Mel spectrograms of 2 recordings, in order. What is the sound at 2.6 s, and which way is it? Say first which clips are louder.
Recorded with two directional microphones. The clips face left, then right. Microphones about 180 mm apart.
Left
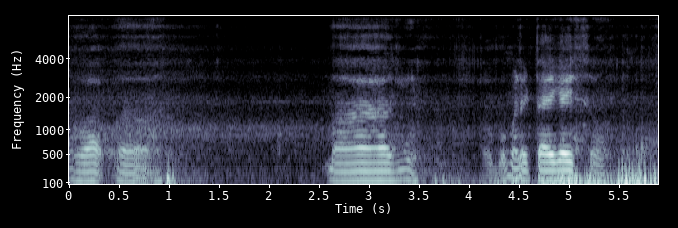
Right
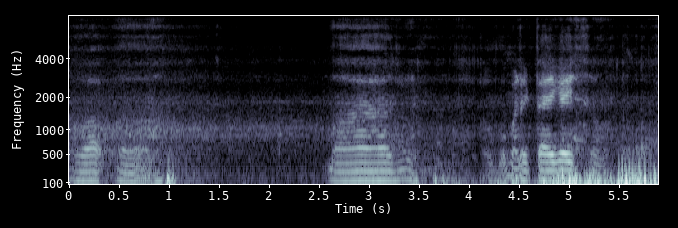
Mantra: left 7 dB; 55° left (ahead or behind).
